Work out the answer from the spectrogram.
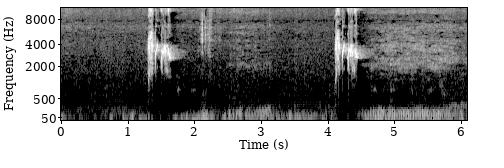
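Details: Sooty-headed bulbul played as a lure to draw in and trigger other bulbuls. Two brief bubbling whistled phrases about three seconds apart, over a steady low hum and some rustling.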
